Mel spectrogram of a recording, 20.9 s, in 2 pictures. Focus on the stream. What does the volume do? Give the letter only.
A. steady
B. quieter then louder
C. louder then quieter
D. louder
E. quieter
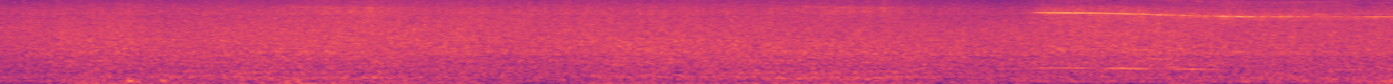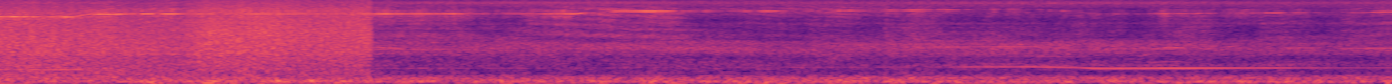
A.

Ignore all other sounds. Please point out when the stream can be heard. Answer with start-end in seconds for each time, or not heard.
0.0-13.3.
